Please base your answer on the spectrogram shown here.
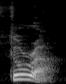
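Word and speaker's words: θύρα: look strong's g 2374 thora does that sound like door to you thora door door thor thora okay and again that's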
